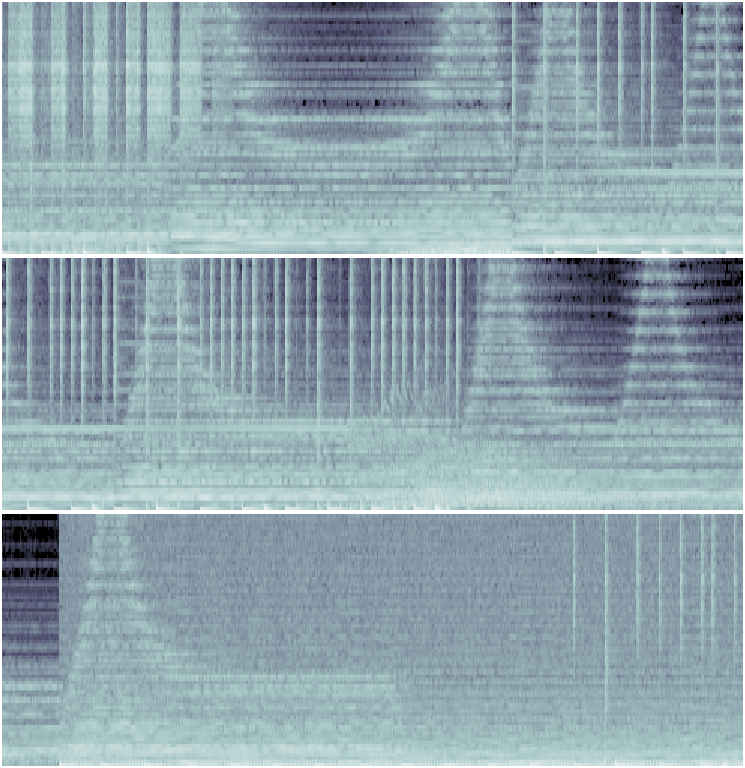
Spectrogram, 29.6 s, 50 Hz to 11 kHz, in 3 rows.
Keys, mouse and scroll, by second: 7.1-8.3 typing, 9.4 double click, 10.8-11.1 typing, 12.9 typing, 17.5-17.8 typing, 21.7-22.4 typing, 23.7 typing.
